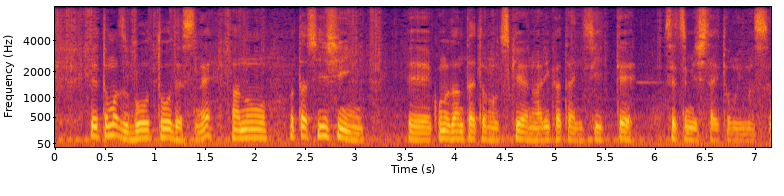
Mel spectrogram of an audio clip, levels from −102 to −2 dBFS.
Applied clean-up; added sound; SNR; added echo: none; Microwave oven; 19 dB; none.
